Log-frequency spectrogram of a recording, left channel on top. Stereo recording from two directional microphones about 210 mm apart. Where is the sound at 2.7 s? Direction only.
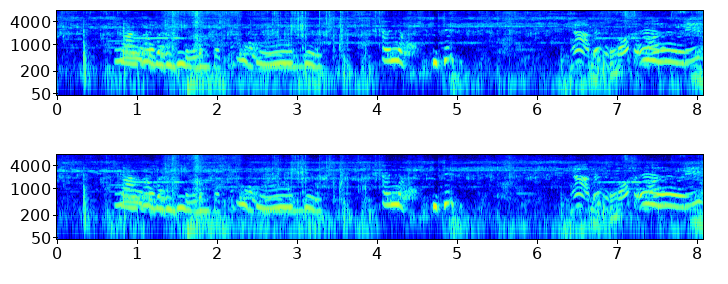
40° left (ahead or behind).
